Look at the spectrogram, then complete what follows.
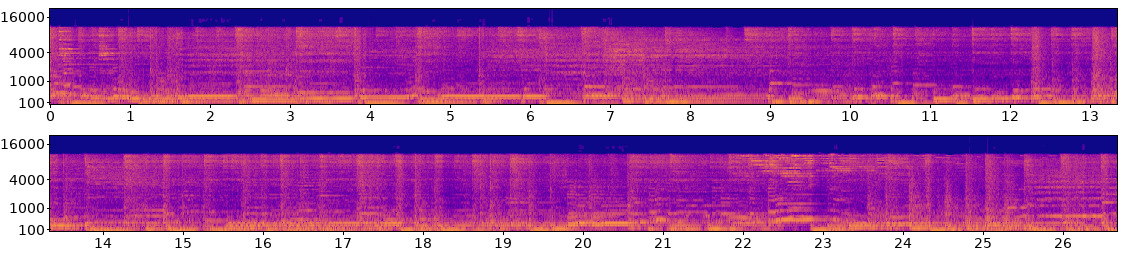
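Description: Live Ethio-jazz band playing: hollow-body archtop electric guitar and upright double bass over a drum kit, with moving bass notes under the melody.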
